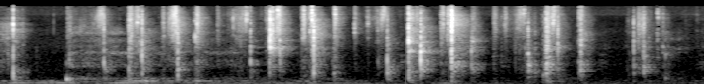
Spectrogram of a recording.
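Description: A deck of tarot cards is cut and shuffled by hand, producing a quick run of crisp riffling bursts and soft slaps, close and fairly quiet.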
